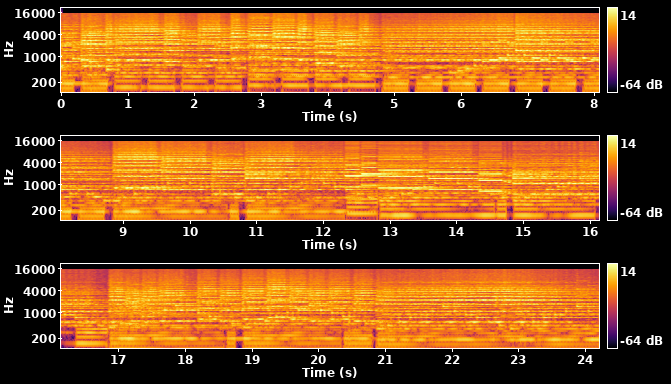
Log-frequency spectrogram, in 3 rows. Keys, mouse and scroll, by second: 2.8-3.9 typing, 7.2 click, 7.6 scroll down 1, 8.3 3, 10.9 ctrl+z, 11.9 s, 16.5 click, 17.7 click, 18.2 click, 19.0-19.7 typing, 20.2 Return, 21.1 ctrl+z.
